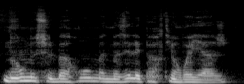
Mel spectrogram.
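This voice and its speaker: Male reader doing a deferential old-world concierge woman, pitched up and louder, dark husky undertone. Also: fast, close to an everyday voice. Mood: polite. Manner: respectful, repeats "monsieur le baron". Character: timid female concierge, polite and deferential.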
